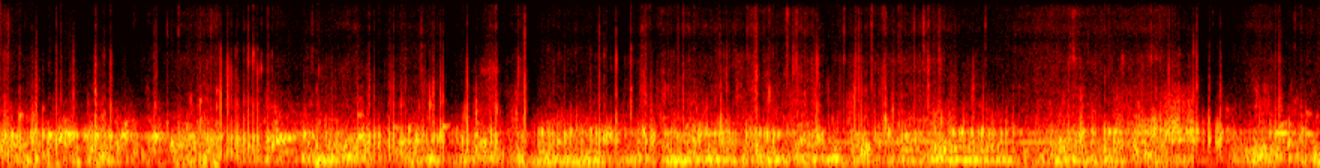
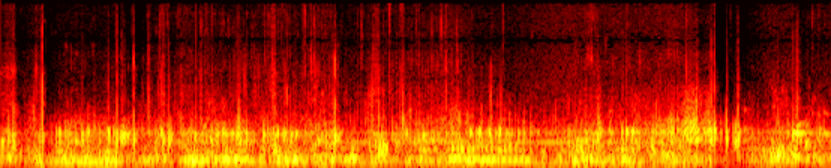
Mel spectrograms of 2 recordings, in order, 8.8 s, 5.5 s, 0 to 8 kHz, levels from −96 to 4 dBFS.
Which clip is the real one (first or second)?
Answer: second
